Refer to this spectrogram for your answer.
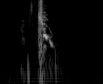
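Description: A single small sneeze of a gnome, imitated by a voice: a short breathy intake followed by a quick, soft 'choo' burst, fairly quiet, with silence afterward.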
